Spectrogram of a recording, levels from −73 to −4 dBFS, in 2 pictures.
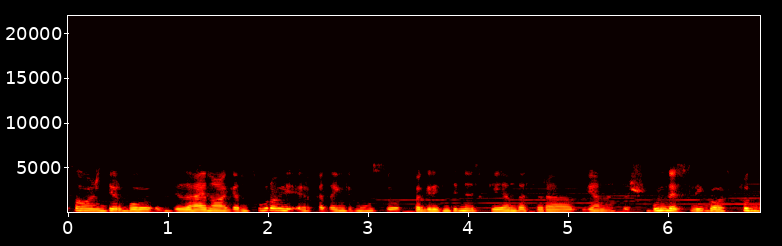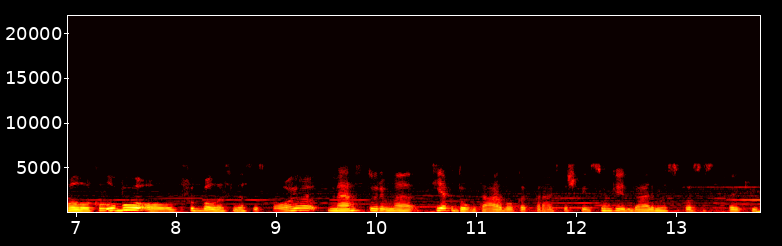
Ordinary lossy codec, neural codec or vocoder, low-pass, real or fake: AAC, 48 kbps; none; 5.4 kHz; real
